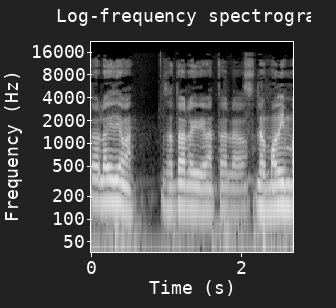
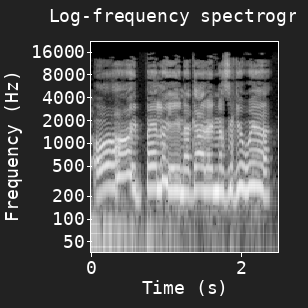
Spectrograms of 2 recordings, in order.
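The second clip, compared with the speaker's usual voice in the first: high, alarmed outburst; alarmed cry; 8 semitones higher, 4 dB louder than usual. Real, not acted. Player finding hair and a face in the game, alarmed.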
